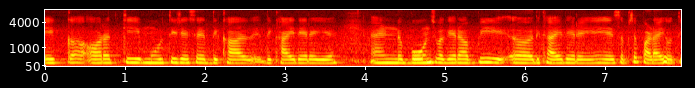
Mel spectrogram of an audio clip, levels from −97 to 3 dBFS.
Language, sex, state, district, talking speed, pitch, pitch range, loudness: Hindi, female, Uttar Pradesh, Varanasi, 165 wpm, 195 Hz, 185-195 Hz, -25 LUFS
